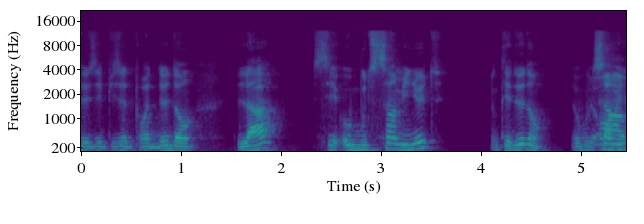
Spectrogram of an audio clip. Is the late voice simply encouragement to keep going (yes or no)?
no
